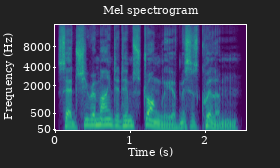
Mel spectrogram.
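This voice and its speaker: A man voicing a self-important town councillor, a gossip who confides with solemn excitement. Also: fairly low pitch, normal speed, no room sound, clean studio sound, pitched above the performer's own voice, full character voice. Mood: excitedly confiding.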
